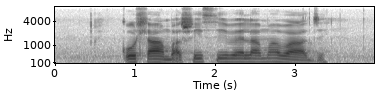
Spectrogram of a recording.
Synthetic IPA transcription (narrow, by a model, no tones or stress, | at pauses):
k̬ʼuɬambʱa̰ʂisiβɛlamaβaːb͡ʐi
